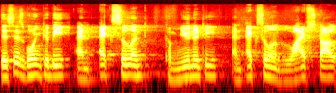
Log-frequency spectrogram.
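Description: Fairly quick speech from a man with fairly even intonation. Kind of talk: property presentation to camera. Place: office.

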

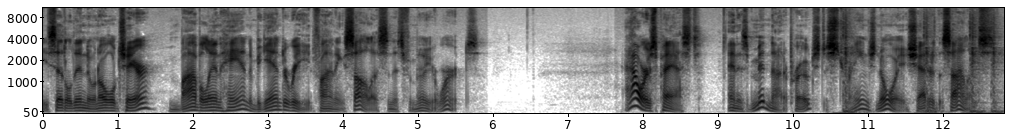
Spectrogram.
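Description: This man speaks with a very deep, low pitch, very wide pitch swings and vocal fry, in a very clean recording with a silent background. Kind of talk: ghost story narration.

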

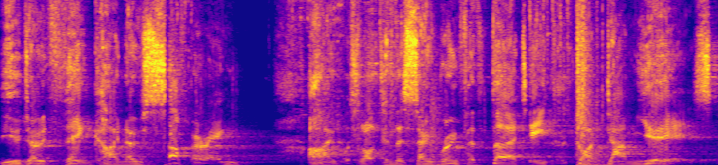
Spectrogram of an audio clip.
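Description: A man's put-on character voice at a fairly slow pace, with clear echo, light background noise and sound effects in the background. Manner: angry, ranting.

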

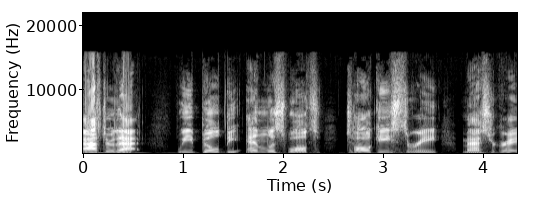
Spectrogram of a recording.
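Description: A man's bright, sharp voice, dry with no echo, against a quiet background. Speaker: live streamer host. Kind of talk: casual stream chat. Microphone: headset.

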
